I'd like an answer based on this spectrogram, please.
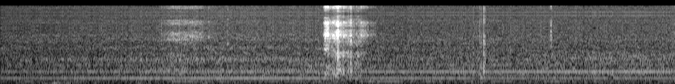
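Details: Steady mechanical hum indoors with a few soft clicks and no animal sound.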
